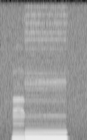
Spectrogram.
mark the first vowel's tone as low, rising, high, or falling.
high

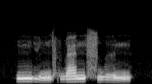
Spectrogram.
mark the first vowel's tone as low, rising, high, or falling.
low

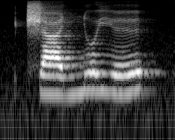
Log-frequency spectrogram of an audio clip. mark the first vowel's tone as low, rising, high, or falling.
low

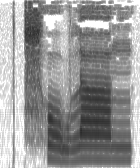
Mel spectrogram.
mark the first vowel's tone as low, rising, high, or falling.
low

